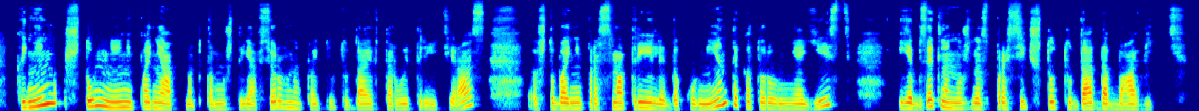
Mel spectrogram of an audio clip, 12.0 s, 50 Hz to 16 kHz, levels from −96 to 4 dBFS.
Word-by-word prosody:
к -, -, -21 dB
ним, 260 Hz, +12 st, +9 dB
что 210 Hz, -, +2 dB
мне 205 Hz, -6 st, +4 dB
непонятно. 175 Hz, -6 st, 0 dB
Потому 150 Hz, 0 st, -6 dB
что -, -, -10 dB
я 145 Hz, -1 st, -1 dB
всё 185 Hz, -, -3 dB
равно 185 Hz, -4 st, -4 dB
пойду 150 Hz, 0 st, -9 dB
туда 150 Hz, -, -3 dB
и 150 Hz, -, -4 dB
2, 150 Hz, +1 st, -5 dB
и -, -, -34 dB
3 145 Hz, -1 st, -8 dB
раз, 235 Hz, +6 st, -1 dB, 0.4 s
э, -, -, -7 dB
чтобы 165 Hz, +1 st, 0 dB
они 165 Hz, 0 st, +1 dB
просмотрели 165 Hz, 0 st, 0 dB
документы, 150 Hz, -, 0 dB
которые 170 Hz, -6 st, -3 dB
у 155 Hz, -, -3 dB
меня 155 Hz, -1 st, -1 dB
есть. 260 Hz, -, -4 dB, 0.4 s
И 170 Hz, -1 st, -1 dB
обязательно 195 Hz, +4 st, +1 dB
нужно 165 Hz, -1 st, -2 dB
спросить, 175 Hz, +4 st, -5 dB
что 185 Hz, -, -2 dB
туда 170 Hz, -3 st, +2 dB
добавить. 150 Hz, -3 st, -2 dB
165 Hz, 165 wpm, -25 LUFS, 150-190 Hz, 0.4 s, ним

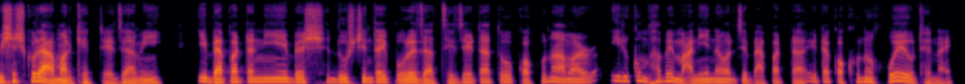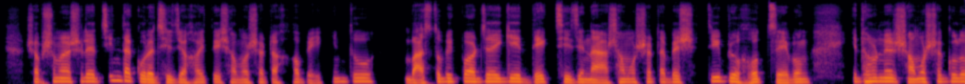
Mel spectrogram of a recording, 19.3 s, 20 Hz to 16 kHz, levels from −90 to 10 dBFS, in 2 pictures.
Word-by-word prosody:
বিশেষ 150 Hz, 0 st, +4 dB
করে 165 Hz, -1 st, +7 dB
আমার 115 Hz, 0 st, +4 dB
ক্ষেত্রে, 100 Hz, -3 st, -5 dB
যে 110 Hz, -, +1 dB
আমি 115 Hz, +1 st, 0 dB, 0.5 s
এই 160 Hz, -, +5 dB
ব্যাপারটা 145 Hz, +2 st, +4 dB
নিয়ে 145 Hz, 0 st, +3 dB
বেশ 135 Hz, -1 st, +3 dB, 0.3 s
দুশ্চিন্তায় 140 Hz, 0 st, +1 dB
পড়ে 125 Hz, +2 st, +4 dB
যাচ্ছি। 105 Hz, 0 st, -2 dB
যে 120 Hz, -, -4 dB
এটা 130 Hz, +2 st, -1 dB
তো 140 Hz, -, -4 dB, 0.2 s
কখনো 145 Hz, +7 st, -3 dB
আমার 130 Hz, +1 st, +1 dB, 0.3 s
এরকমভাবে 165 Hz, -3 st, -2 dB
মানিয়ে 110 Hz, +5 st, 0 dB
নেওয়ার 125 Hz, -1 st, 0 dB
যে 130 Hz, -, -2 dB
ব্যাপারটা, 110 Hz, +4 st, -6 dB, 0.2 s
এটা 145 Hz, +1 st, -3 dB
কখনো 145 Hz, +4 st, -2 dB
হয়ে 165 Hz, +3 st, +3 dB
ওঠে 105 Hz, -1 st, -9 dB
নাই। 100 Hz, -, -9 dB, 0.5 s
সবসময় 150 Hz, +3 st, 0 dB
আসলে 155 Hz, +3 st, 0 dB, 0.2 s
চিন্তা 190 Hz, -1 st, +1 dB
করেছি 125 Hz, -3 st, +2 dB
যে, 120 Hz, -, +2 dB
হয়তো 125 Hz, 0 st, -4 dB
এই 120 Hz, -, -3 dB
সমস্যাটা 115 Hz, +1 st, -3 dB
হবে। 115 Hz, -6 st, -5 dB, 0.2 s
কিন্তু 145 Hz, +2 st, -4 dB, 0.6 s
বাস্তবিক 140 Hz, +8 st, +1 dB
পর্যায়ে 145 Hz, 0 st, +4 dB
গিয়ে 145 Hz, -1 st, +4 dB, 0.2 s
দেখছি 130 Hz, 0 st, 0 dB
যে 130 Hz, -, +1 dB
না 110 Hz, -, +4 dB, 0.2 s
সমস্যাটা 130 Hz, +1 st, -1 dB
বেশ 135 Hz, -2 st, +2 dB, 0.2 s
তীব্র 165 Hz, -2 st, +1 dB, 0.2 s
হচ্ছে 120 Hz, -1 st, 0 dB
এবং 125 Hz, +3 st, +1 dB, 0.5 s
এ -, -, -1 dB
ধরনের 150 Hz, 0 st, +4 dB
সমস্যাগুলো 140 Hz, +3 st, +1 dB
135 Hz, 160 wpm, -25 LUFS, 120-150 Hz, 0.6 s, করে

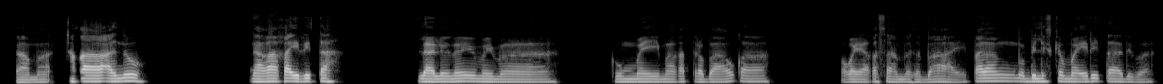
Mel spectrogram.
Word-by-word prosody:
Tama, 115 Hz, 0 st, -3 dB
tsaka 140 Hz, +1 st, +6 dB
ano 145 Hz, -1 st, +4 dB, 1.0 s
nakakairita 140 Hz, 0 st, +4 dB, 0.8 s
lalo 130 Hz, 0 st, +4 dB
na 135 Hz, -, +3 dB
'yung 140 Hz, -1 st, +1 dB
may 130 Hz, -1 st, 0 dB
ma 125 Hz, 0 st, -2 dB, 1.0 s
kung 125 Hz, 0 st, -3 dB
may 125 Hz, 0 st, -1 dB
makatrabaho 125 Hz, 0 st, -4 dB
ka 130 Hz, -1 st, -6 dB, 0.7 s
o -, -, -11 dB
kaya 120 Hz, -2 st, -2 dB
kasama 120 Hz, -2 st, -5 dB
sa 120 Hz, -, -7 dB
bahay 120 Hz, 0 st, -6 dB
parang 150 Hz, +2 st, 0 dB
mabilis 135 Hz, -2 st, 0 dB
kang 140 Hz, -2 st, -2 dB
mairita, 135 Hz, -1 st, -1 dB
di 125 Hz, -, -7 dB
ba? 115 Hz, 0 st, -10 dB
130 Hz, 125 wpm, -21 LUFS, 125-140 Hz, 1.0 s, tsaka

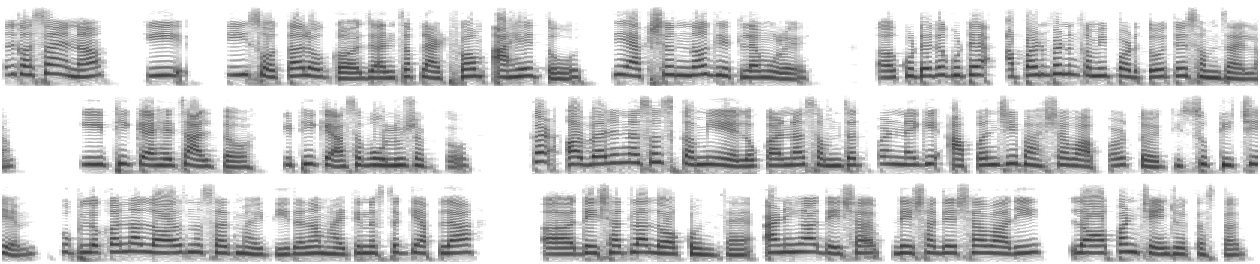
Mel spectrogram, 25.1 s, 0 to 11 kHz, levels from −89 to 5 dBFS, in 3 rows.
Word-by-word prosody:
तर 330 Hz, -, -5 dB
कसं 335 Hz, +3 st, +2 dB
आहे 350 Hz, -4 st, +1 dB
ना, 270 Hz, +1 st, +2 dB, 0.3 s
की 300 Hz, +1 st, 0 dB, 0.3 s
ती 320 Hz, +1 st, -1 dB
स्वतः 285 Hz, -2 st, +2 dB
लोकं 230 Hz, -9 st, +2 dB
ज्यांचा 225 Hz, +3 st, +1 dB
प्लॅटफॉर्म 260 Hz, +2 st, +1 dB
आहे 265 Hz, +3 st, +3 dB
तो. 195 Hz, -3 st, -1 dB, 0.2 s
ती 335 Hz, -, -1 dB
ॲक्शन 305 Hz, +3 st, +1 dB
न 325 Hz, -, +4 dB
घेतल्यामुळे 235 Hz, -, 0 dB, 0.5 s
अ, 230 Hz, -, 0 dB
कुठे 280 Hz, 0 st, +3 dB
ना 310 Hz, -, 0 dB
कुठे 315 Hz, +1 st, +3 dB, 0.2 s
आपण 315 Hz, +5 st, +1 dB
पण 360 Hz, 0 st, +1 dB
कमी 300 Hz, -3 st, +1 dB
पडतो, 250 Hz, -1 st, +1 dB
ते 285 Hz, -, +2 dB
समजायला. 210 Hz, -7 st, 0 dB, 0.5 s
की 265 Hz, 0 st, +2 dB
"ठीक 285 Hz, -2 st, -1 dB
आहे, 245 Hz, -, +4 dB
हे 235 Hz, 0 st, +2 dB
चालतं," 205 Hz, -4 st, 0 dB, 0.2 s
की 255 Hz, -, -4 dB
"ठीक 285 Hz, -2 st, 0 dB
आहे, 200 Hz, -, +4 dB
असं 250 Hz, +5 st, 0 dB
बोलू 240 Hz, 0 st, +3 dB
शकतो." 225 Hz, -2 st, -4 dB, 0.5 s
कारण 370 Hz, 0 st, +3 dB, 0.2 s
अवेअरनेसच 320 Hz, +5 st, +1 dB
कमी 270 Hz, -2 st, +3 dB
आहे. 215 Hz, -2 st, +2 dB
लोकांना 235 Hz, +4 st, +1 dB
समजत 245 Hz, -1 st, +1 dB
पण 285 Hz, -1 st, -3 dB
नाही 255 Hz, -1 st, -1 dB
की 285 Hz, -, 0 dB, 0.2 s
आपण 245 Hz, +3 st, +1 dB
जी 290 Hz, +3 st, +1 dB
भाषा 250 Hz, +1 st, -1 dB
वापरतोय, 225 Hz, -1 st, -2 dB
ती 220 Hz, -, -3 dB
चुकीची 250 Hz, +1 st, 0 dB
आहे. 185 Hz, 0 st, -4 dB, 0.2 s
खूप 285 Hz, -, -5 dB
लोकांना 285 Hz, +2 st, +1 dB
लॉज 265 Hz, -1 st, +2 dB
नसतात 260 Hz, -2 st, -1 dB
माहिती. 205 Hz, -3 st, -1 dB
त्यांना 225 Hz, +2 st, 0 dB
माहिती 215 Hz, +3 st, -1 dB
नसतं 250 Hz, +1 st, -1 dB
की 275 Hz, -, +2 dB
आपला 250 Hz, +2 st, +1 dB, 0.5 s
अ, 215 Hz, 0 st, +2 dB
देशातला 260 Hz, +2 st, +2 dB
लॉ 240 Hz, -3 st, +2 dB
कोणता 195 Hz, -4 st, 0 dB
आहे. 190 Hz, -, -1 dB, 0.2 s
आणि 275 Hz, +1 st, +2 dB
ह्या 285 Hz, 0 st, +2 dB
देशात 225 Hz, -, -1 dB
देशादेशावारी 250 Hz, 0 st, 0 dB, 0.3 s
लॉ 255 Hz, -1 st, +3 dB
पण 290 Hz, 0 st, +3 dB
चेंज 220 Hz, -2 st, +1 dB
होत 210 Hz, -1 st, -2 dB
असतात. 190 Hz, 0 st, -5 dB
255 Hz, 185 wpm, -23 LUFS, 225-280 Hz, 0.5 s, न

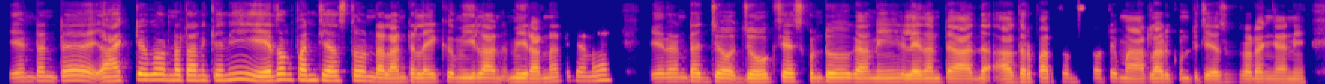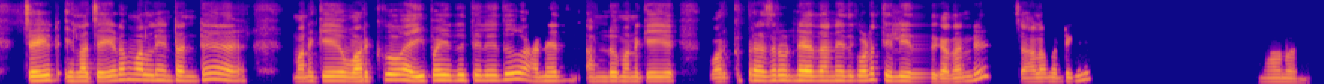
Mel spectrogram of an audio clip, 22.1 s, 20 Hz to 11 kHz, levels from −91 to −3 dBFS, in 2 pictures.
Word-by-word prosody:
ఏంటంటే, 170 Hz, +2 st, -2 dB, 0.3 s
యాక్టివ్‌గా 205 Hz, +5 st, +2 dB
ఉండటానికని 195 Hz, +2 st, 0 dB, 0.2 s
ఏదో 185 Hz, +5 st, +5 dB
ఒక 210 Hz, -, -6 dB
పని 195 Hz, 0 st, +3 dB
చేస్తూ 180 Hz, 0 st, +2 dB
ఉండాలి. 145 Hz, -4 st, +2 dB
అంటే, 150 Hz, +1 st, -3 dB
లైక్ 145 Hz, +1 st, -2 dB
మీలా 150 Hz, 0 st, +2 dB, 0.2 s
మీరన్నట్టుగానే 160 Hz, +6 st, -1 dB, 0.5 s
ఏదంటే 155 Hz, +1 st, -1 dB
జో 150 Hz, -, +4 dB, 0.2 s
జోక్ 140 Hz, +1 st, +2 dB
ఏసుకుంటూ 155 Hz, 0 st, 0 dB, 0.2 s
గానీ, 135 Hz, 0 st, 0 dB, 0.2 s
లేదంటే, 135 Hz, 0 st, +1 dB
అ -, -, +2 dB, 0.3 s
అదర్ 145 Hz, +3 st, -1 dB
పర్సన్స్ 145 Hz, -1 st, -4 dB
తోటి 145 Hz, +1 st, -7 dB
మాట్లాడుకుంటూ 135 Hz, +1 st, -3 dB
చేసుకోవడం 130 Hz, 0 st, -3 dB
గానీ, 125 Hz, 0 st, -4 dB, 0.4 s
చేయ 180 Hz, +2 st, +8 dB, 0.2 s
ఇలా 165 Hz, 0 st, +2 dB
చేయడం 190 Hz, +6 st, +1 dB
వల్ల 200 Hz, -1 st, +2 dB
ఏంటంటే, 185 Hz, +4 st, -1 dB, 0.7 s
మనకి 170 Hz, +2 st, 0 dB, 0.2 s
వర్క్ 165 Hz, +6 st, 0 dB, 0.2 s
అయిపోయేది 200 Hz, +3 st, +4 dB
తెలియదు. 195 Hz, +4 st, +2 dB, 0.2 s
అనేది 170 Hz, +2 st, -3 dB, 0.2 s
అండు 160 Hz, +1 st, -1 dB
మనకి 160 Hz, 0 st, -2 dB, 0.5 s
వర్క్ 155 Hz, +5 st, -8 dB
ప్రెషరుండేది 185 Hz, 0 st, +4 dB
అనేది 180 Hz, 0 st, -2 dB
కూడా 220 Hz, +4 st, +1 dB
తెలీదు 165 Hz, -3 st, -1 dB, 0.2 s
కదండీ. 165 Hz, -, -2 dB, 0.3 s
చాలా 145 Hz, +2 st, -2 dB
మటికి. 155 Hz, +8 st, -6 dB, 1.5 s
అవునండి. 140 Hz, -4 st, -7 dB
160 Hz, 125 wpm, -23 LUFS, 145-185 Hz, 1.5 s, చేయ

